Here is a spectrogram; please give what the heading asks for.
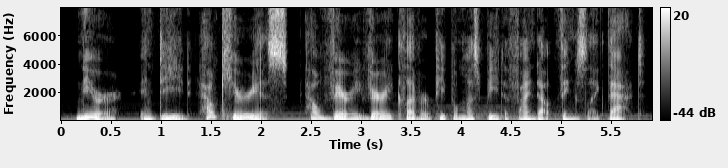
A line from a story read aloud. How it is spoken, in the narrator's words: Lonely tramps murmured those words to comfort themselves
